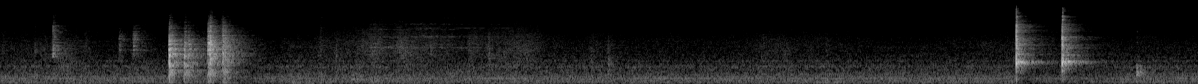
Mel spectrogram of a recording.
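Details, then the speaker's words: Pressure canner cooling after home-canning corn, with the lid lifted: sharp metallic pings ring out in pairs over a low steady hum as the unbranded gold-top jar lids seal normally. "They're a gold top and there's no name on them, but they are loud when they seal."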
